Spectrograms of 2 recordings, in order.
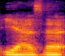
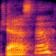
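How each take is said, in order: First: The name begins with a Y sound. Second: The name begins with a J sound. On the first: This is the official audiobook pronunciation. "the official pronunciation in the audiobooks is Yasna" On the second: This is how a reader guessed it from the book. "I always read her, this character's name as Jasna"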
